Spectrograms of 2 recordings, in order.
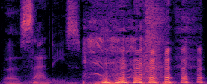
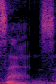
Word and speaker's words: Sandys: and I I CRA I stupidly corrected her and said it's actually pronounced Sans and she thought I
